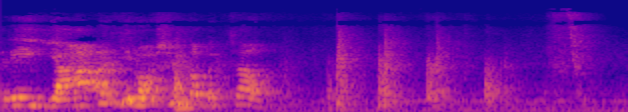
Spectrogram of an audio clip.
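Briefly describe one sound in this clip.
Young women talk and laugh excitedly close by.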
